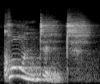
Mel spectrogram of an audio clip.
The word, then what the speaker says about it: content: but the film lacks content so here the pronunciation is content and the stress is on the first syllable con content when it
